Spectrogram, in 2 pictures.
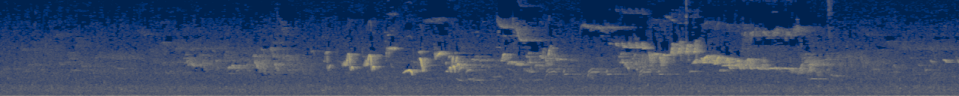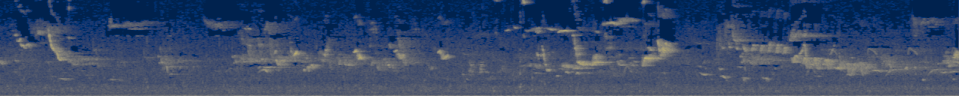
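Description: Several birds singing, with quick high chirps and short trills coming in clusters, over a steady background hiss.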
